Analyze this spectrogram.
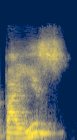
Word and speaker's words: país: Os irmãos percebam também que a palavra país é dividida em duas sílabas. País. Tá? Então, nós temos qual sílaba tônica aqui? O is. Tá? Então, é a última sílaba.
